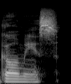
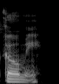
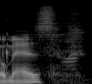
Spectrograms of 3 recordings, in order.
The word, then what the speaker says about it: Gomi: What if we call it Gomi and we call it Gomies? Because trash in Japanese is Gomi. – Like look. Gomez? – Gomi. – I don't hear it. How do you spell it? – Okay. G-O-M-I.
